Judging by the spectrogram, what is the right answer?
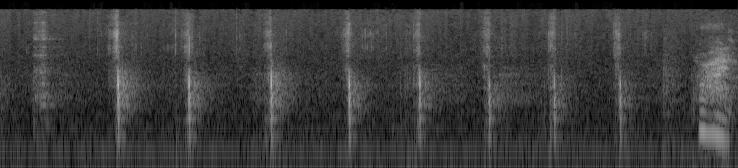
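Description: A knife chops green onions on a cutting board in about nine crisp, evenly spaced strokes, close and clear over a low background hum, with a brief voice sound at the end.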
